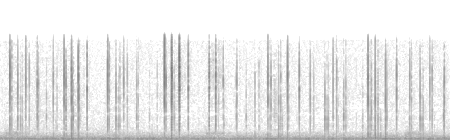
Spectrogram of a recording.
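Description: Long glitter acrylic nails are rapidly tapped with the nail tips of the other hand. The result is a quick, irregular run of sharp, bright clicks that stop instantly, with clusters of louder taps. They sit over a steady low hum and faint static hiss.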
